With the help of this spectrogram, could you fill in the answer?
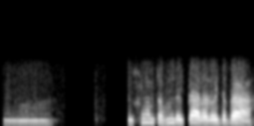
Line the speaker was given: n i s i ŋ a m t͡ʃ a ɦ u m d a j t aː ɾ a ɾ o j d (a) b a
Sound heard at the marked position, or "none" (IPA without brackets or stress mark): a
